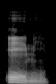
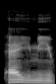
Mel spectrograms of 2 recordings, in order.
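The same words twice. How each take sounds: First: The first vowel is a plain E sound. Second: The first vowel is an A sound. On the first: The speaker calls it right. "He should be saying eimi" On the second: The speaker calls it wrong. "not eimi, which is not part of the classical Greek language"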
